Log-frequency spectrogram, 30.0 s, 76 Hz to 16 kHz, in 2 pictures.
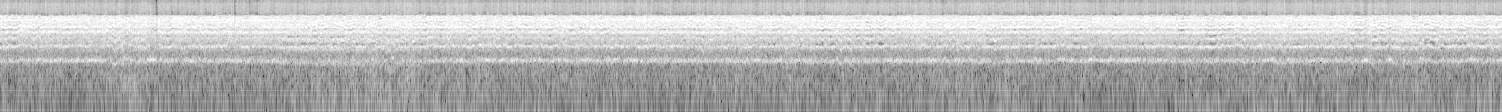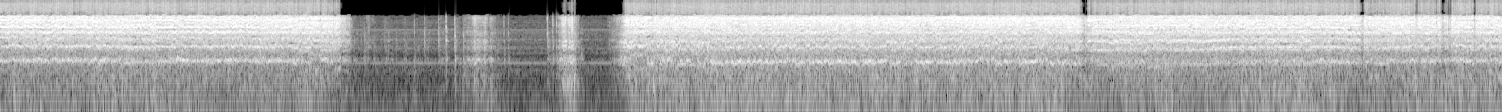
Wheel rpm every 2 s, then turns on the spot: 230, 220, 220, 230, 230, 230, 230, 230, 230, 60, 40, 190, 190, 200, 220.
none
